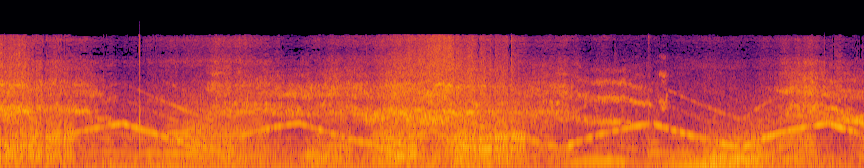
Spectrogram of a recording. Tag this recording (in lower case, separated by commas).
car passing by, emergency vehicle, police car (siren), siren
